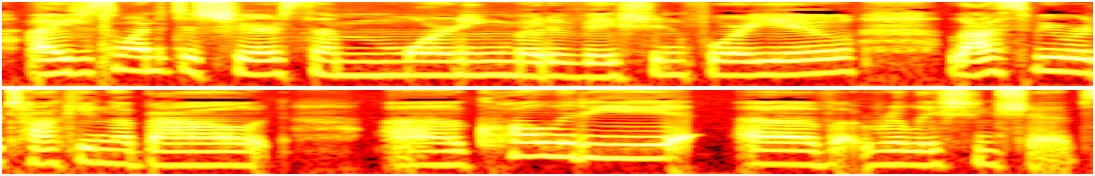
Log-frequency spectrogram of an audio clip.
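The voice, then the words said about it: Slightly raspy voice. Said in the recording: “my voice is a little raspy, still getting over this cough and cold”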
